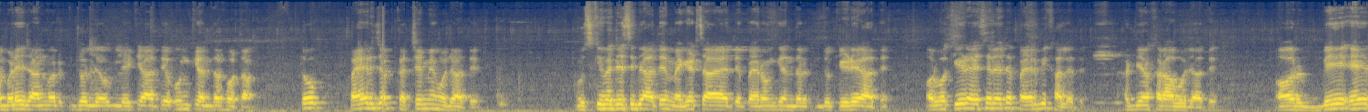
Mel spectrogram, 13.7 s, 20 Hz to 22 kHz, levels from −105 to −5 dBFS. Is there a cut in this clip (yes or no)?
no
